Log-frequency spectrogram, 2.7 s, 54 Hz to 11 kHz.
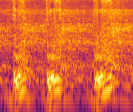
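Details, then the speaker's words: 2015 CF Moto X8 ATV after service: it blips crisply three times and settles to a steady idle each time. Runs like a clock, with no extraneous sounds or metal grinding. "now we are starting the engine we hear that our engine runs like a clock, no extraneous sounds, no grinding of metal"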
